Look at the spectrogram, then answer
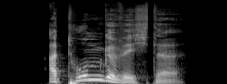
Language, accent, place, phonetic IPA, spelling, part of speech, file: German, Germany, Berlin, [aˈtoːmɡəˌvɪçtə], Atomgewichte, noun, De-Atomgewichte.ogg
- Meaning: nominative/accusative/genitive plural of Atomgewicht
